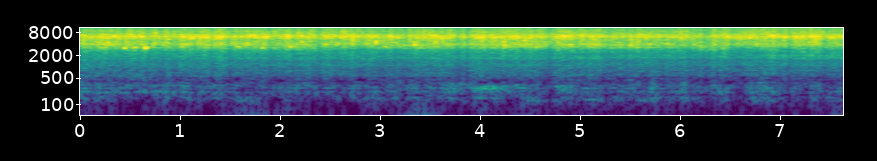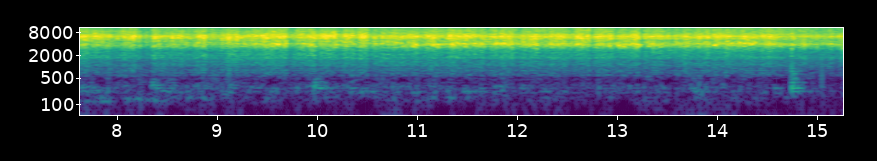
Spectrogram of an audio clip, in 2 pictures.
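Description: Halved tomatoes and garlic cloves sizzling steadily in hot oil in a frying pan, with a few faint spatula knocks as the tomato halves are turned over.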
